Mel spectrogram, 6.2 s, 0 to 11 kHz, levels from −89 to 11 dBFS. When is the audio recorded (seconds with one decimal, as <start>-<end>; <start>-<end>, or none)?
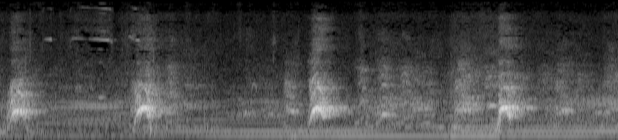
0.0-6.2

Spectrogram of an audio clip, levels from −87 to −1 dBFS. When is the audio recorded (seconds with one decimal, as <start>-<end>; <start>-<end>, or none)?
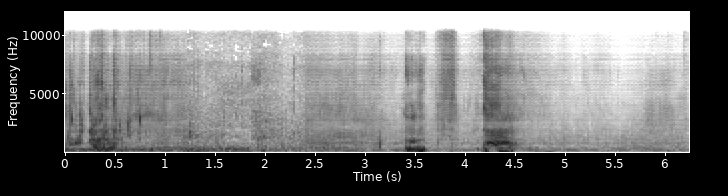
1.2-2.4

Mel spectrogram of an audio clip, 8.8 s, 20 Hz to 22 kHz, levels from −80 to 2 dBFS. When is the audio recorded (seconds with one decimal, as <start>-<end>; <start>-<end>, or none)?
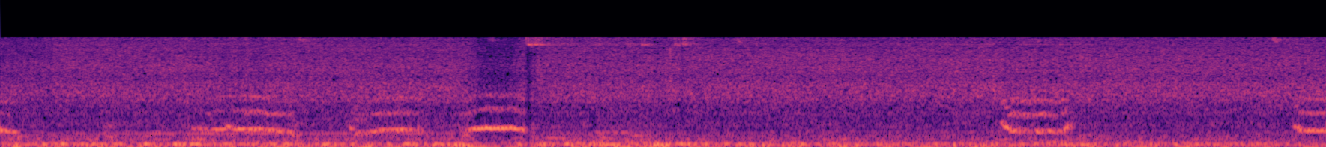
0.0-6.3; 7.3-8.8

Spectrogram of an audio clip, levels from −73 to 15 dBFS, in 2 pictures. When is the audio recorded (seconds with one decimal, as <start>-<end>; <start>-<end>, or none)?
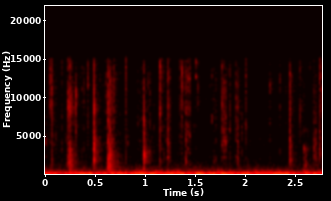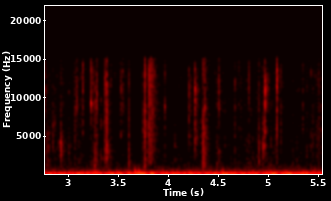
0.0-5.5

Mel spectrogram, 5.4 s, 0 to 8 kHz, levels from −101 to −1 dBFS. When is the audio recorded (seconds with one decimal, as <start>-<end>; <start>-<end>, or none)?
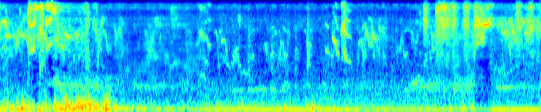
0.0-1.1; 2.0-4.4; 4.9-5.4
